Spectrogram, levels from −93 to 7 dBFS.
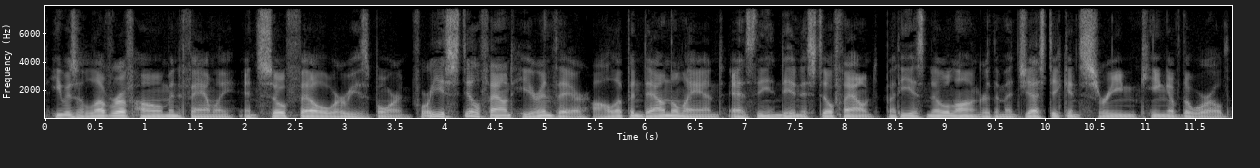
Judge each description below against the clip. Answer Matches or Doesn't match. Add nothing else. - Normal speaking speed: Doesn't match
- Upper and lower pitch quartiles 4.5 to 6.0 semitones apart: Doesn't match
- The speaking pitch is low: Matches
